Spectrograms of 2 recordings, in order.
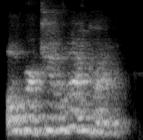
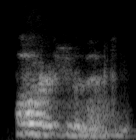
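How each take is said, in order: First: Over two hundred, louder and higher, proudly stressed on two; proud emphasis. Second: Said in the usual way. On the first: Real, not acted. Repeating the served count.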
